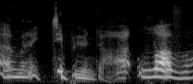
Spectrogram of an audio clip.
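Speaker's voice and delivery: threatening movie villain voice. Asking someone to speak like a villain, the speaker demonstrates first; villain voice. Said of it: "Can you say it like you w- were a villain?".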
